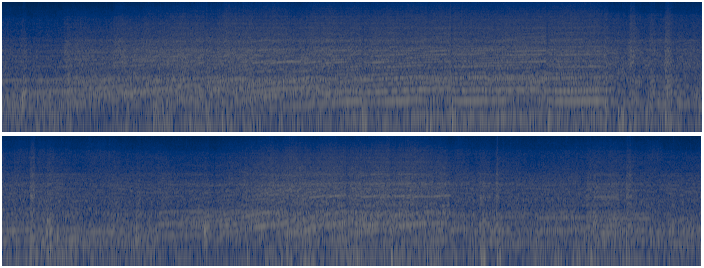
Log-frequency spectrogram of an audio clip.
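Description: A motorcycle engine revs high and shifts through gears, rising and falling in pitch.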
